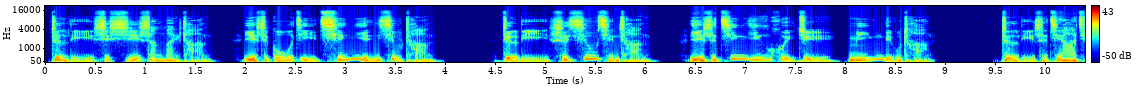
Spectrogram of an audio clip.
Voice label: 男 广告; 红星国际广场

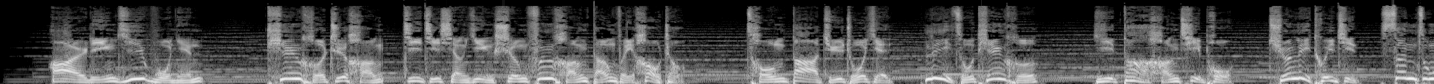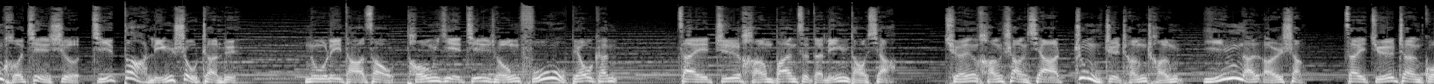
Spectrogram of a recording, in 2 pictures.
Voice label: 男 专题

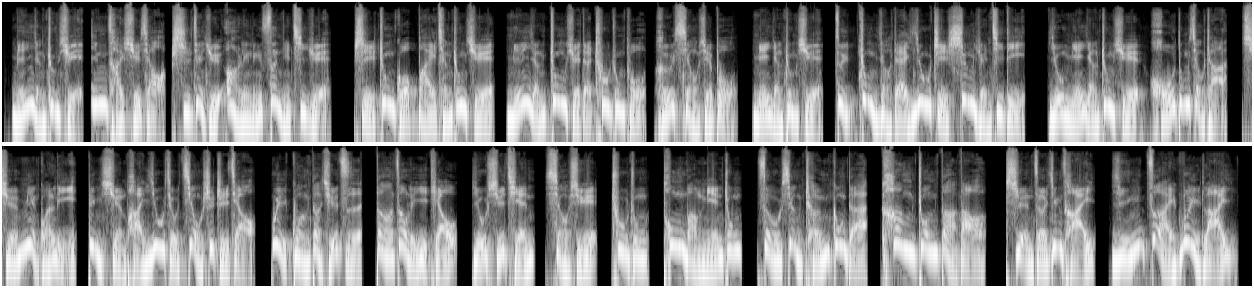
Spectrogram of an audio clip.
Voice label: 男, 广告; 绵阳中学英才学校

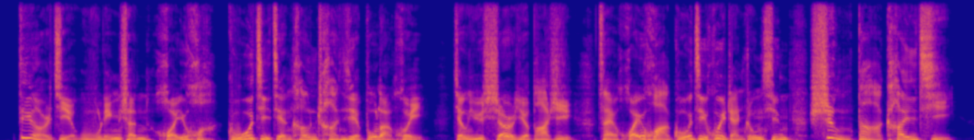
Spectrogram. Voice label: 男 广告; 产业博览会

